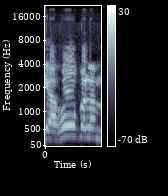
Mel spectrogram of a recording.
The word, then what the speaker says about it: அகோபிலம்: இன்னொரு வார்த்தை, இன்னொரு விதத்துல இது உச்சரிக்கப்படுது அகோபிலம் அப்படின்னு சொல்லிட்டு. சோ பில அப்படிங்கிற வார்த்தைக்கு அர்த்தம் என்னன்னா குகைகள்னு அர்த்தம், குகை அப்படின்னு அர்த்தம்.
